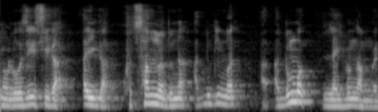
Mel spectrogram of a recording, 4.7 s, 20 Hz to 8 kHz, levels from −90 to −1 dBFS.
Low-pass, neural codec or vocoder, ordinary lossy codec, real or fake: 7.2 kHz; codec, 44.1 kHz, 7.8 kbps, Pupu-Codec; AAC, 48 kbps; fake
